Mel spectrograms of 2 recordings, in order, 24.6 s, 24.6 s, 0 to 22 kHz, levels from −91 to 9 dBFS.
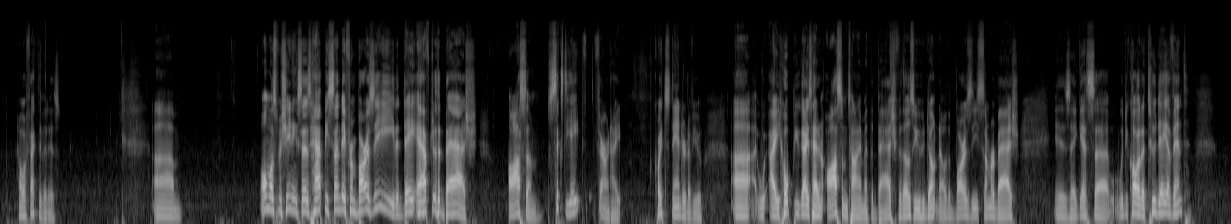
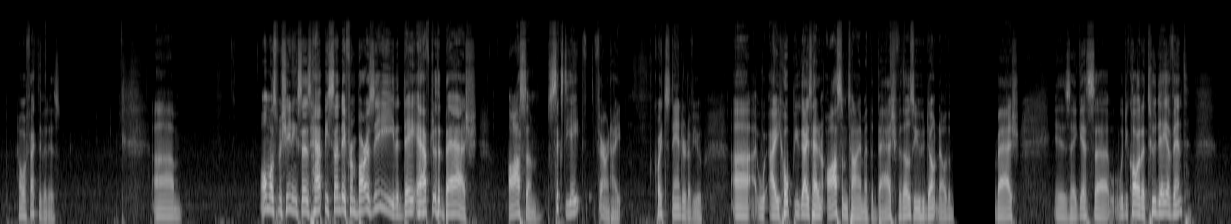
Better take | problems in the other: first | audio cutting out; at 19 s for 1 s

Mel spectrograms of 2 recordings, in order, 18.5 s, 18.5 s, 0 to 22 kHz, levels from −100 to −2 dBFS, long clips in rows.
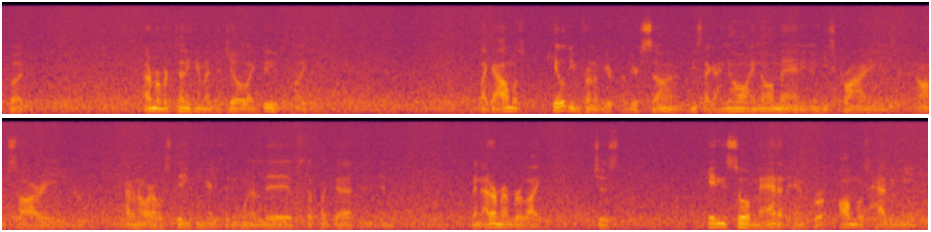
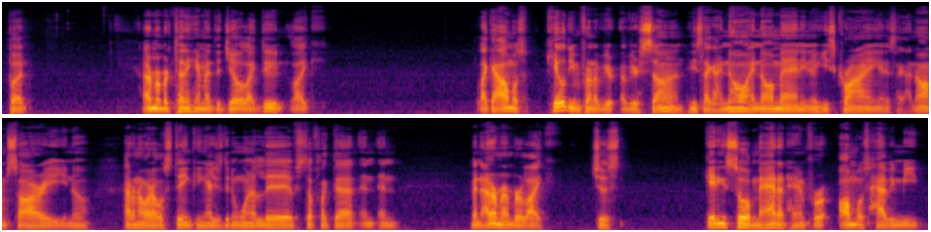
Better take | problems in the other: second | hiss; loud; throughout; 3 dB below the speech

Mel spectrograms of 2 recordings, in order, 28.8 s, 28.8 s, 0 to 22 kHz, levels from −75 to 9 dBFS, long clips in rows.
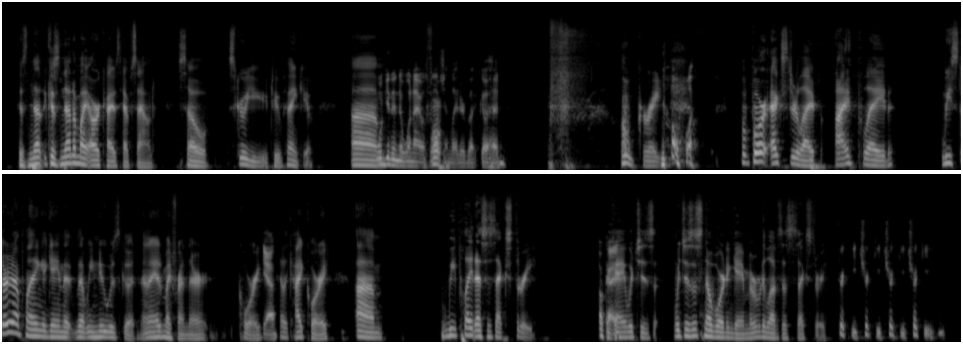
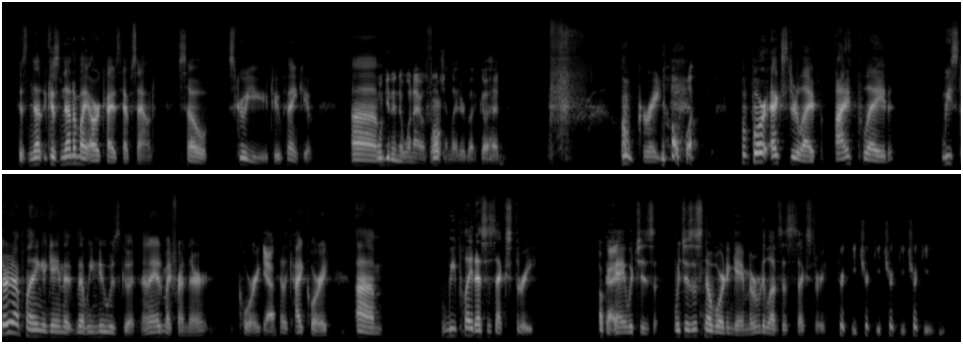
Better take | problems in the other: first | thin; somewhat; fading below 300 Hz

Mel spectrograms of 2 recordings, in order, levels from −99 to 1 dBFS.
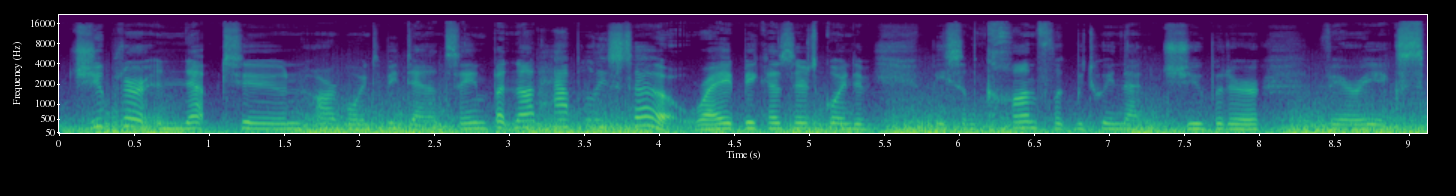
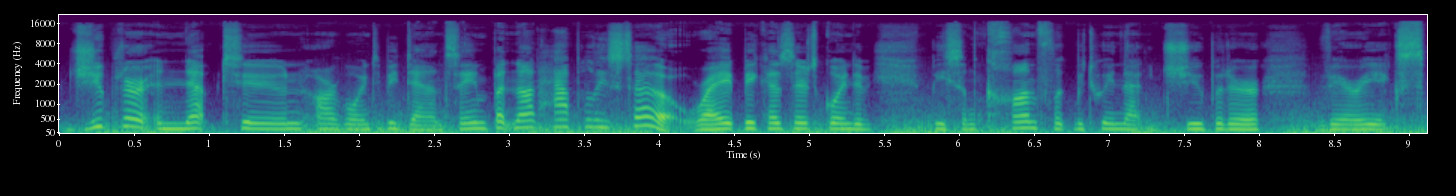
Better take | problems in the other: second | wind noise on the microphone; heavy; 6 dB below the speech; occasional gusts in the second

